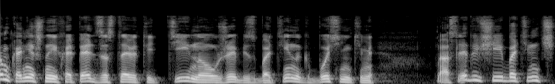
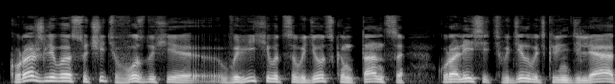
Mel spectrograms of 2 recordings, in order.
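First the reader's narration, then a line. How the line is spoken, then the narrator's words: Plain. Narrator (Russian): ответил Савва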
